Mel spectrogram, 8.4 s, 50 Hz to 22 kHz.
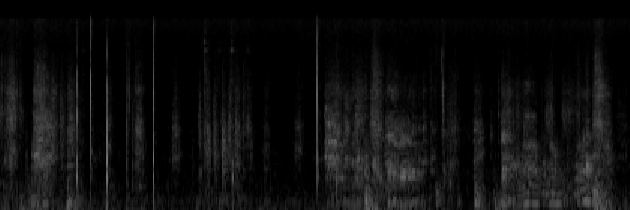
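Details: Rhodesian ridgeback and chocolate labrador romping in a game indoors, November 2011; scattered sharp clicks and thumps, then rough growling pants swelling in the second half.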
